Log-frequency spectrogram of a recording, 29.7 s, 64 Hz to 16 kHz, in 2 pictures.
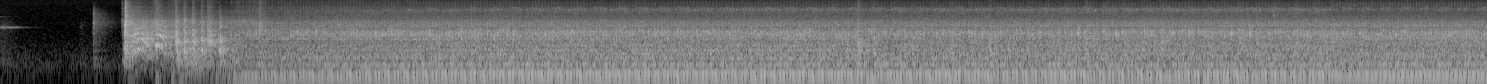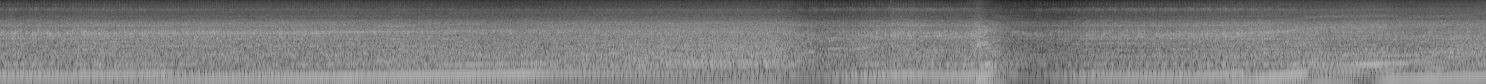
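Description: Toyota 1HZ 4.2-litre six-cylinder diesel starting about a second in, its first start after a turbo install, and running loud with only a dump pipe on the turbo for exhaust. In the second half the revs rise and fall a few times.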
